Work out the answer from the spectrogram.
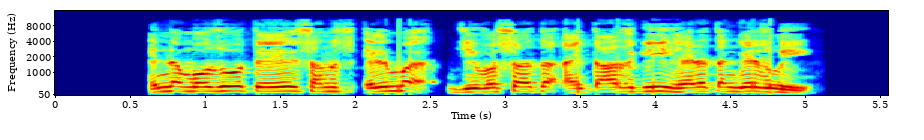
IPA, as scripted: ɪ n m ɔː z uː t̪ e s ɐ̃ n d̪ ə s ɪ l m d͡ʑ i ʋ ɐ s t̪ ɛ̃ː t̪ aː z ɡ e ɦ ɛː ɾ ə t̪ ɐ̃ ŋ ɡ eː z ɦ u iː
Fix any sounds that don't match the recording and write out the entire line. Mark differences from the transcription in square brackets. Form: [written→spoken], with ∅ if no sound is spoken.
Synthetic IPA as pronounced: ɪ n m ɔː z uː t̪ e s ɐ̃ n d̪ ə s ɪ l m d͡ʑ [i→iː] ʋ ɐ s t̪ ɛ̃ː t̪ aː z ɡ [e→i] ɦ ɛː ɾ ə t̪ ɐ̃ ŋ ɡ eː z ɦ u iː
